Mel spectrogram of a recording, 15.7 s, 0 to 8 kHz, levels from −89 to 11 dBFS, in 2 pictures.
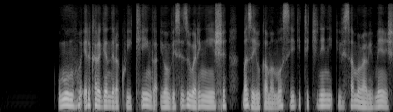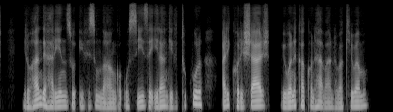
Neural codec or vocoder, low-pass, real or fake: codec, 16 kHz, 0.3 kbps, FocalCodec; 7.2 kHz; fake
